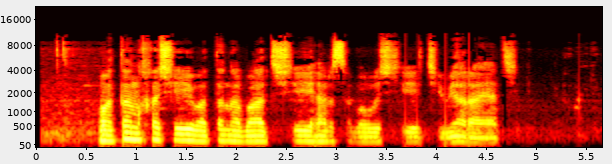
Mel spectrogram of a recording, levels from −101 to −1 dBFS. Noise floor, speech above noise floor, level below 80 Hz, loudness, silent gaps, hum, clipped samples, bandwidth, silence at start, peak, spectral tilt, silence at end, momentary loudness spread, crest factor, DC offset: -65 dBFS; 47 dB; -56 dBFS; -18 LUFS; none; none; under 0.1%; 11 kHz; 0.15 s; 0 dBFS; -3.5 dB/octave; 0.9 s; 12 LU; 20 dB; under 0.1%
